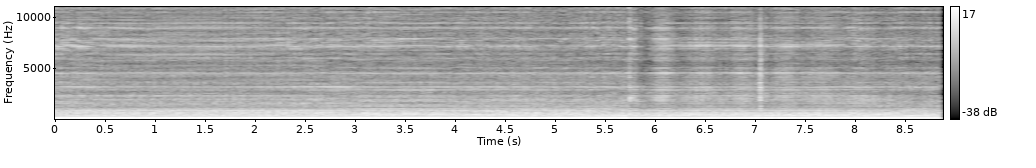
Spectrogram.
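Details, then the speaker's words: Troy-Bilt 550-watt generator, run on choke with a new coil; a steady small-engine drone with a dry scraping rub on top, which the owner hopes is a shroud rather than the engine; the rub later cleared. "it wouldn't surprise me to start right up that's some sort of shroud it's not the engine i hope not"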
